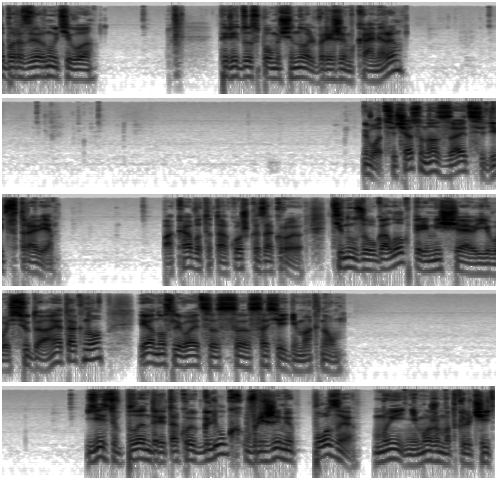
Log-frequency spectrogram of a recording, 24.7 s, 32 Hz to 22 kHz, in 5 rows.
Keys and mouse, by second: 1.9 KP_0, 5.1-5.5 shift+middle drag, 6.0-8.9 drag, 10.0-10.4 shift+middle drag, 11.4-15.8 drag, 18.1-20.6 drag, 23.9 click, 24.3 click.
